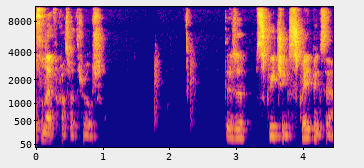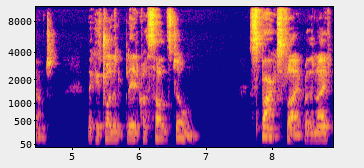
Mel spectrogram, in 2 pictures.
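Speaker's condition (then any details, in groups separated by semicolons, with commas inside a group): No condition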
